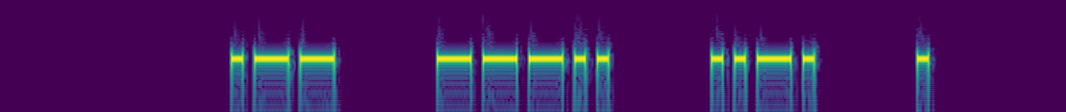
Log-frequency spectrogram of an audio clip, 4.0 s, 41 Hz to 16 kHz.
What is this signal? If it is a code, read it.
Morse code, heard as a keyed tone, about 28 wpm, spaced as for 16 wpm, 700 Hz. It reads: W8FE
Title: USA Call Signs - 4 Characters - 3x Character Spacing - 28wpm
